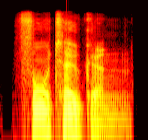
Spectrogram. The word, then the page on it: foretoken: British English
